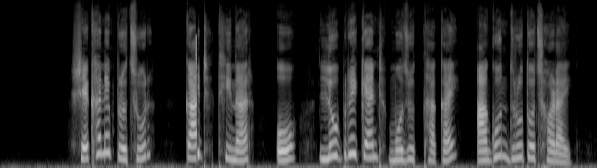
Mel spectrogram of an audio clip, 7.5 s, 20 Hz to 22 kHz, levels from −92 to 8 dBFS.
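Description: A speech recording with one instance of damaged data in a compressed stream, from 2.41 to 2.48 s, right after "সেখানে প্রচুর". For roughly 60 ms the sound is disrupted. Here bytes of the encoded stream were lost or corrupted, so the decoder misread those frames, lost its place in the bitstream, and produced junk until it locked onto the next valid frame header.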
